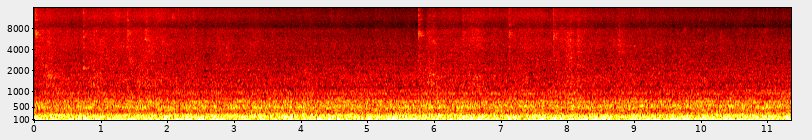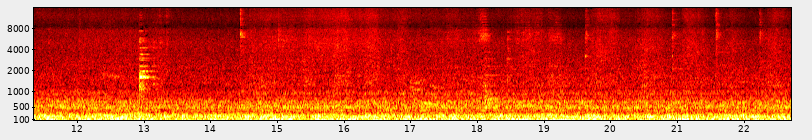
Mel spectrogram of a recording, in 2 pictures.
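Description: A metal spoon scrapes and clinks against a steel kadai as onion-tomato masala is stirred while it fries down for ghugni. Behind it runs a steady low rumble, the loudest thing throughout, with a few sharp clinks, the clearest about 13 seconds in.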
